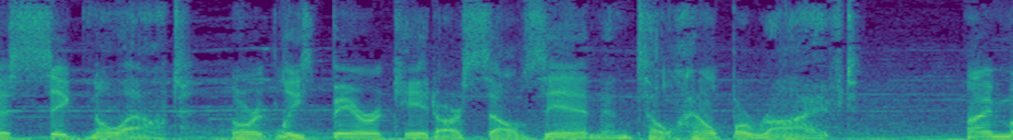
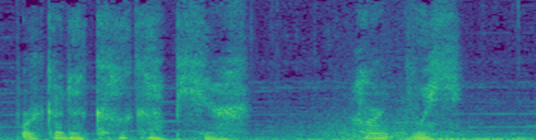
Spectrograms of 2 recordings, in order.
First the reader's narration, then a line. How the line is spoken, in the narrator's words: Jake's voice was barely a whisper, raw with fear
